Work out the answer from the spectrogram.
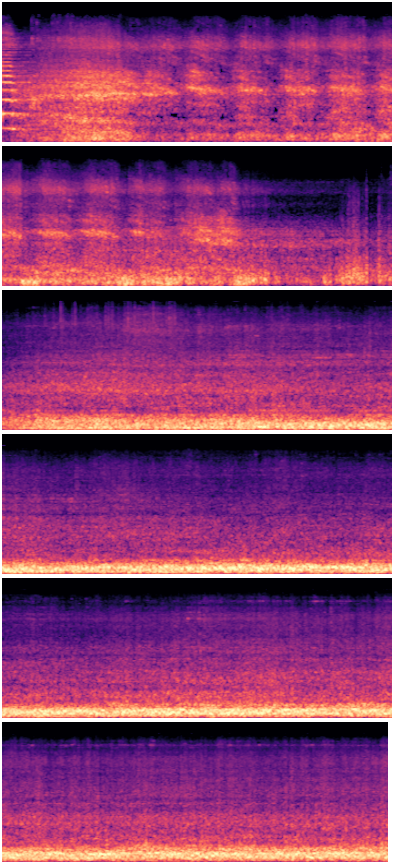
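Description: Frecciabianca train passing through at speed on a near track, with a regular beat from its wheels and a ringing rail noise over the first several seconds. From about ten seconds in, a departing freight train of car-carrier flat wagons loaded with vans rolls past close by with a steady low rumble that builds and then holds.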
